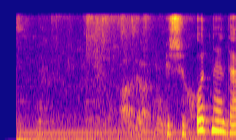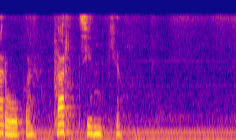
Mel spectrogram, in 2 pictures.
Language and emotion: Russian, positive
